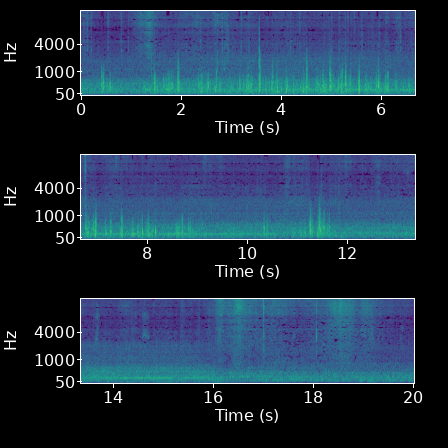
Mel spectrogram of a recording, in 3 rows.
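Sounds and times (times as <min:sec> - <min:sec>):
wind buffeting microphone: 0:00.0 - 0:14.2
car engine and road noise: 0:00.0 - 0:20.0.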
